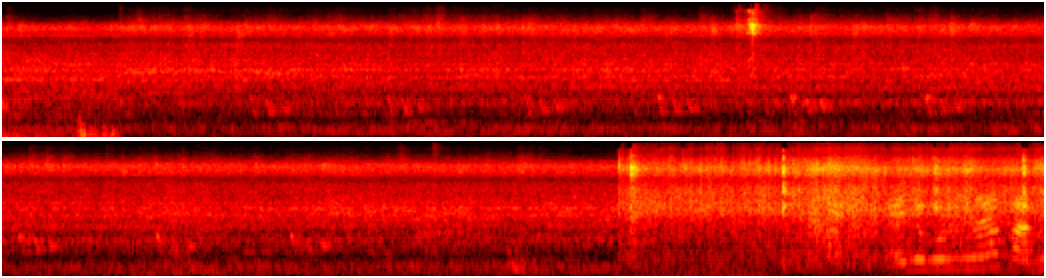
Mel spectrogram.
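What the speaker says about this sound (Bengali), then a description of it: "কাবলি ছোলাটা দিয়ে খুব সুন্দর করে এই মশলার মধ্যে আমি কষিয়ে নেব।" Kabuli chickpeas frying in a spice paste, a steady low sizzle with occasional soft stirring scrapes, turning louder and busier near the end as the pan is worked more vigorously.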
